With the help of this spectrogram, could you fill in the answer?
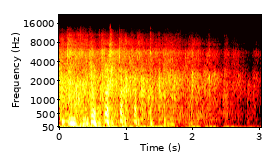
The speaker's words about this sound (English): Yeah, they're so good about clapping. Look at this.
